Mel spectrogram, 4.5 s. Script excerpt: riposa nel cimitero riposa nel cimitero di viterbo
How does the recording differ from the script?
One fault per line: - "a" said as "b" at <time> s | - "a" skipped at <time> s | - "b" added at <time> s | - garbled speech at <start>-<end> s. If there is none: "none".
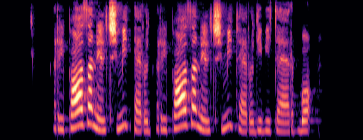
none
